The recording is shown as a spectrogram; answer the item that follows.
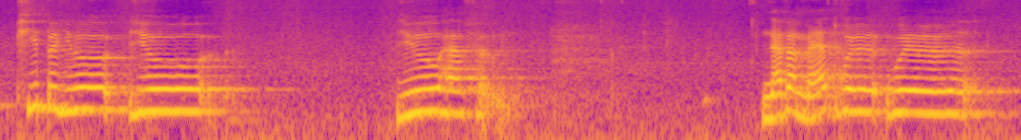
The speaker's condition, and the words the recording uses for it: Stuttering. When I stutter without any fear, I do beautiful, smooth repetitions, like little circular movements, like locks or ornaments.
